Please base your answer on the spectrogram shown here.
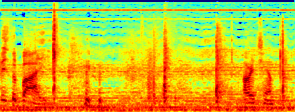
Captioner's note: laughs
